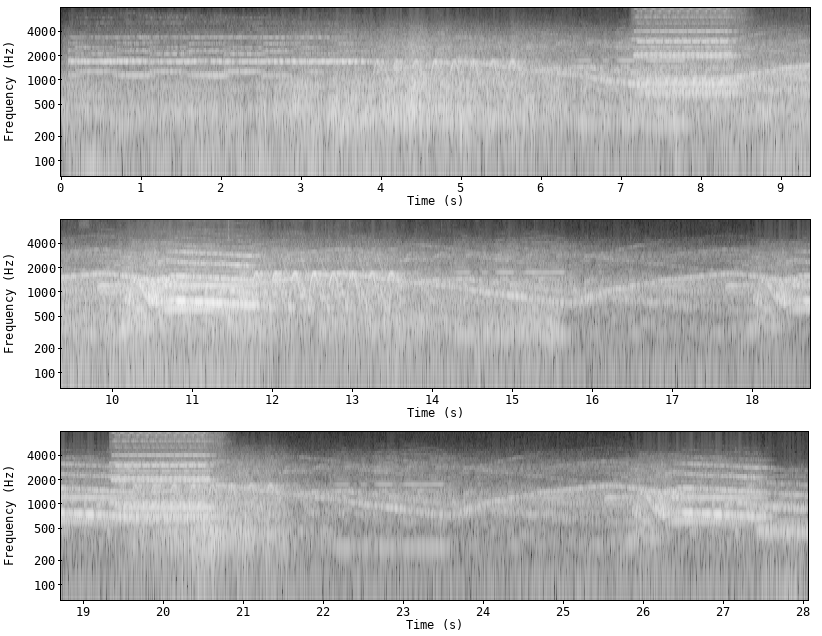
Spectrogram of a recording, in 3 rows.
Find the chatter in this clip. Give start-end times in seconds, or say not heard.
not heard.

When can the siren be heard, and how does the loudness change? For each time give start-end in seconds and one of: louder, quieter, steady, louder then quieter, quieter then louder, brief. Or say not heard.
0.0-28.0 louder then quieter.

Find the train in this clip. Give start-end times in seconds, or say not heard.
0.0-15.7, 19.4-22.2.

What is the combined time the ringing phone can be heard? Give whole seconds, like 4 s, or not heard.
3 s.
